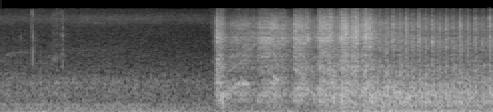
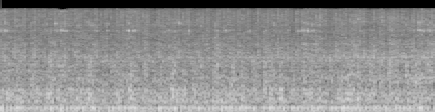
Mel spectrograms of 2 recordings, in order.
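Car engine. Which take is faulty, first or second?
second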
